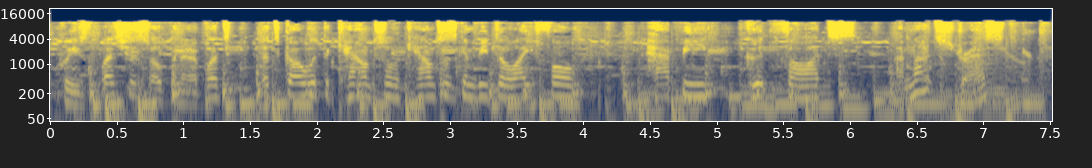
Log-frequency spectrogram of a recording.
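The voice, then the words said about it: Soothing, calm voice. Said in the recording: “in a soothing voice, because if I try to talk in my normal podcasting voice”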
